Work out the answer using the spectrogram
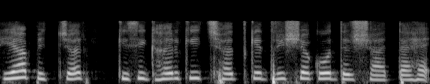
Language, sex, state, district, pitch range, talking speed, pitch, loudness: Hindi, female, Chhattisgarh, Raipur, 245-280 Hz, 155 wpm, 260 Hz, -20 LUFS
